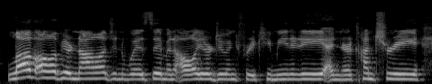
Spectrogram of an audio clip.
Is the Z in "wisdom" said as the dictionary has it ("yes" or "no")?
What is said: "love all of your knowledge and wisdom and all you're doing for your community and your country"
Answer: yes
